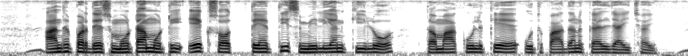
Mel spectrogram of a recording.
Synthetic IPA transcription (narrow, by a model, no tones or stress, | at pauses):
ãnd̪ʱɾəpɾəd̪esmoʈamoʈiʔeksɔt̪ɛ̃t̪ismilijənkilo | t̪əmakulkeut̪pad̪ənkɛld͡ʒajt͡ʃʰəj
